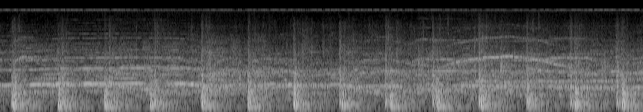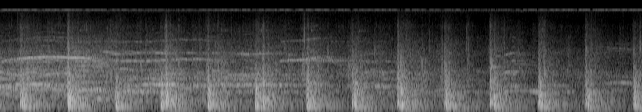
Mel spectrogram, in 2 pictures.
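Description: Tlingit dance song: a group of voices singing over a steady drum beat of about three strokes a second, with higher voices gliding up and down above the song in the middle.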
